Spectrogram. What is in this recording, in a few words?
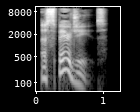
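"asperges", English, British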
